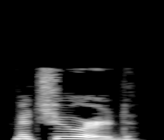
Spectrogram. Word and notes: matured: British English

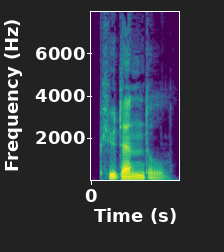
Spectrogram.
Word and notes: pudendal: British English

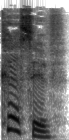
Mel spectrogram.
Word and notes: cursive: British English

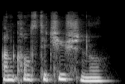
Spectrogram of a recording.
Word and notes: unconstitutional: British English

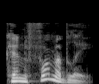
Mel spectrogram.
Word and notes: conformably: British English

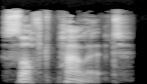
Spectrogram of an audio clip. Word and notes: soft palate: British English

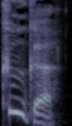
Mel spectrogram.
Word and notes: cougar: British English

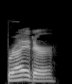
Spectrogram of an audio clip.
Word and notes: brighter: British English

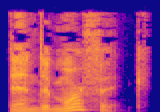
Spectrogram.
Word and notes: endomorphic: British English

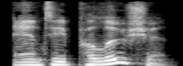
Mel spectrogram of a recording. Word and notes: antipollution: British English

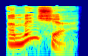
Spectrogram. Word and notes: amentia: British English

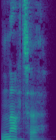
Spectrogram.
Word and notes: nutter: British English

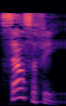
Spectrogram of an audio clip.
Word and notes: salsify: British English

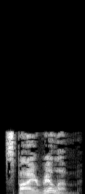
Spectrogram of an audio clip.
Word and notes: spirillum: British English

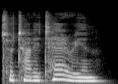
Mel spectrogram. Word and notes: totalitarian: British English

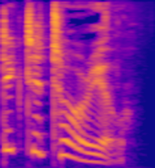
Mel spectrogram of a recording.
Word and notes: dictatorial: British English

